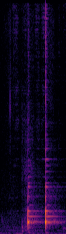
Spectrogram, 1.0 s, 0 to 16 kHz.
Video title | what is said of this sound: Les Secrets pour une Compression Moteur PARFAITE à 100% ! 👌(Peugeot 106 Propulsion) | On entend le bruit quand je rôde la soupape, là, quand je tourne le rodoir, on entend que ça s'affine.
